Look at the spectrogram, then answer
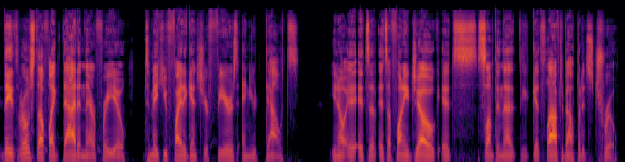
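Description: A man speaking earnestly in a casual monologue about men's feelings, sometimes mimicking others in a higher voice. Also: dry recording, clean studio sound. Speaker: speaker on men's emotional health.

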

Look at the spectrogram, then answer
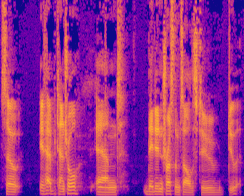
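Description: A man with a lowish voice speaks a little slowly as he co-hosts a podcast. His casual chat ranks films and keeps wandering into asides.

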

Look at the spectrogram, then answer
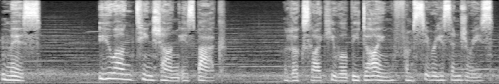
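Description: A man doing a hushed, worried old nanny. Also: high-pitched, slow pace, soft background music, voice pushed up. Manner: hushed and anxious.

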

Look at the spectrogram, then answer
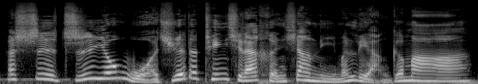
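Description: A man voicing a timid, fussy school principal in a high, anxious whine. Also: sing-song, a little slow. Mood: puzzled.

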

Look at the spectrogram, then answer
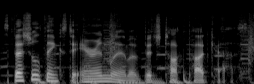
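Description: A man's voice: mid-range voice, big pitch swings, moderate pace. American man hosting over music. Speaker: podcast host. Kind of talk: scripted podcast introduction.

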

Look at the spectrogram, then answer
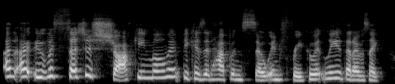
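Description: Brief: middle-aged woman, lively storyteller, dry close sound. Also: a little high, fast talker, no room sound. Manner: animated storyteller, acts out quotes. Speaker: podcast guest. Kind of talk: casual chat.

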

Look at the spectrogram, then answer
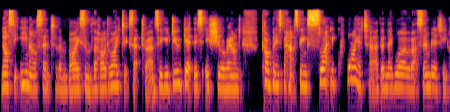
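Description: A woman's voice: medium pitch, fairly quick. A woman speaking as an interview guest, articulate, with frequent fillers and restarts. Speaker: sustainability consultant, guest. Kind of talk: interview conversation.

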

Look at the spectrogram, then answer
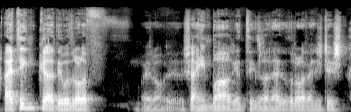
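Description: An older man with a North Indian accent and a husky voice, explaining conversationally and emphatically, repeating points and slipping into Hindi phrases. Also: fairly low pitch, fairly even intonation, quick pace, a little mellow. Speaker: interview guest, author on history.

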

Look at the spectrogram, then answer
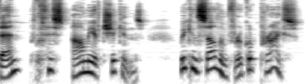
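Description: A man playing a broke farmer husband in an audio story, excitable and rambling, full of grandiose schemes. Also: on the high side, moderate pace, breathy edge, faint music behind. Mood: eager, explaining.

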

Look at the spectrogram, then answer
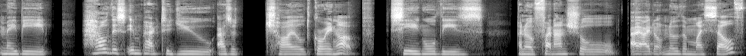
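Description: A woman's voice: low voice, vocal fry, a bit bright. A woman hosting a podcast, introducing her guest and asking questions in an upbeat way, often restarting her sentences. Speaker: podcast host. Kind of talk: podcast interview.

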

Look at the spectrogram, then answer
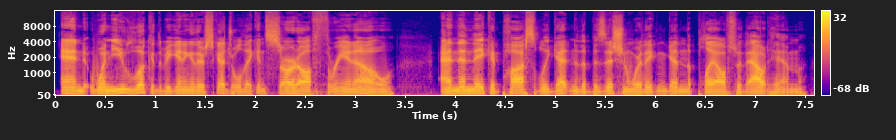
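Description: Low smooth-voiced guy arguing football on a podcast, swears a bit, dry sound. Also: fast, dry recording. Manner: animated, argumentative, swears casually. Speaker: podcast co-host. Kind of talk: casual sports chat.

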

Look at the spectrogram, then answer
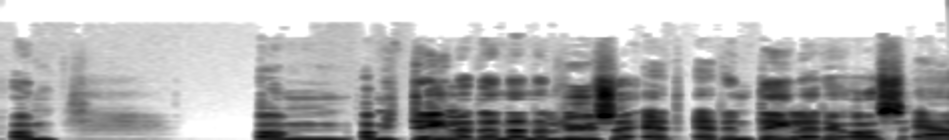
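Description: A woman's voice: medium pitch, no room sound. A woman speaking earnestly in a political panel debate, stumbling over repeated words as she builds her point. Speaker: debater and moderator.

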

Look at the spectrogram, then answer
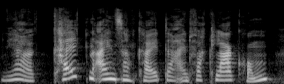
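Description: Woman podcast co-host, breathy and a bit husky, tells stories with lively re-enactments. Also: medium pitch, normal speed. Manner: animated storytelling, acts out her own thoughts. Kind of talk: casual chat, storytelling.

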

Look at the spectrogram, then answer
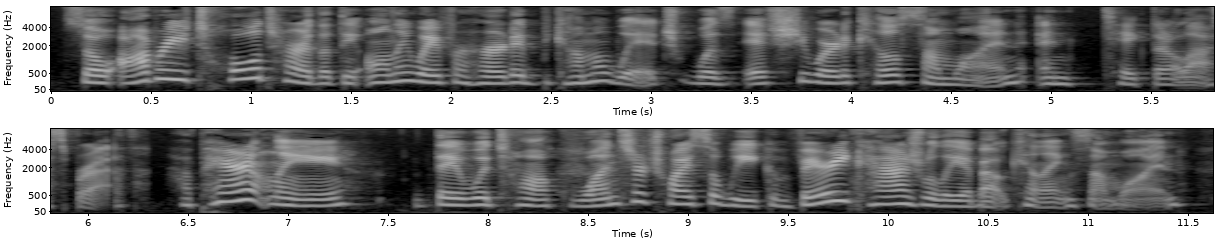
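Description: A woman hosting a podcast, casually recounting a criminal case with frequent "like" and wry asides. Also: on the low side. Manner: conversational, fillers like "like", wry asides. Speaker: podcast host. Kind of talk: true-crime podcast narration.

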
